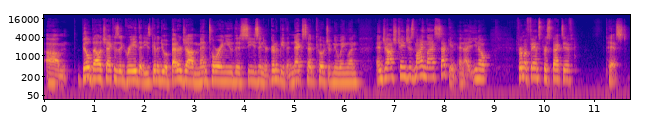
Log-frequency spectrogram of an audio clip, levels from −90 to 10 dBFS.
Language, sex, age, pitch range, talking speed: English, male, 20-39, 130-160 Hz, 225 wpm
